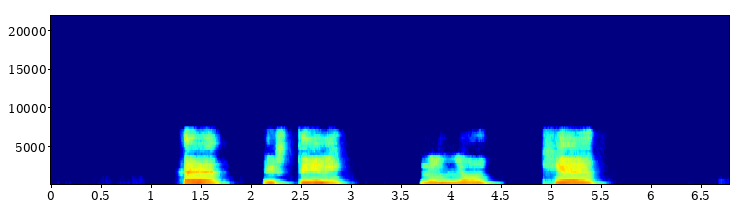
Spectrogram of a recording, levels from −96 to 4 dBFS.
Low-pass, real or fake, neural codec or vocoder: 7.2 kHz; fake; codec, 44.1 kHz, 2.6 kbps, DAC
